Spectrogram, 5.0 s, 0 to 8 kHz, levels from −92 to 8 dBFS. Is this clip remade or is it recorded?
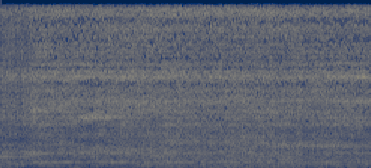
remade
